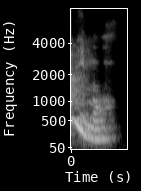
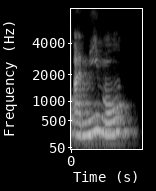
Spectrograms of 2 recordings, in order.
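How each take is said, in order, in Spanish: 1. El acento está en la primera sílaba. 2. El acento está en la segunda sílaba. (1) "si es que lleva la tilde en la A" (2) "yo animo a mis estudiantes"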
